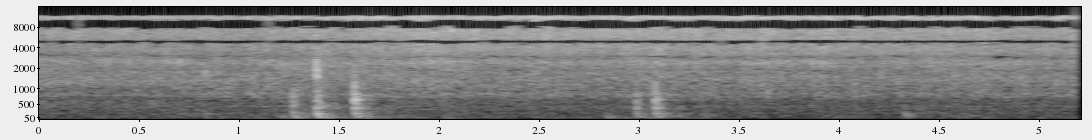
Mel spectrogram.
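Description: Boneless chicken feet sizzling steadily as they fry in a pan in a little oil and their own rendered fat. Three sharp clicks cut through: two about a second and a half in and one near three seconds.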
